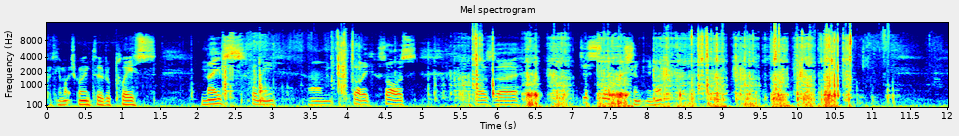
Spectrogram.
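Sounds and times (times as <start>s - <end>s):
hand chainsaw rasping through log: 5.0s - 11.4s.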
